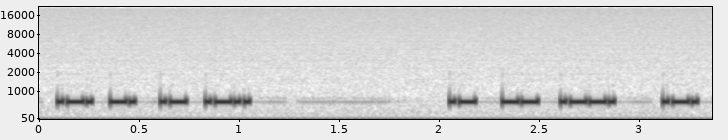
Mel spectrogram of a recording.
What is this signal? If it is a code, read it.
Morse code, heard as a keyed tone, about 50 wpm, spaced as for 42 wpm, 620 Hz. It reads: RNAL AMP R
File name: archived / CRSnet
